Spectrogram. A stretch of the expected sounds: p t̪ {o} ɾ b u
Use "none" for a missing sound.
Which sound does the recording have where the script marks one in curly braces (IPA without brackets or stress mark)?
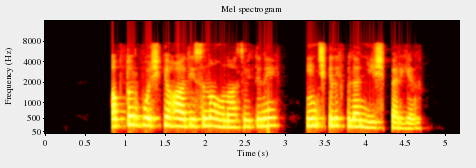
o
